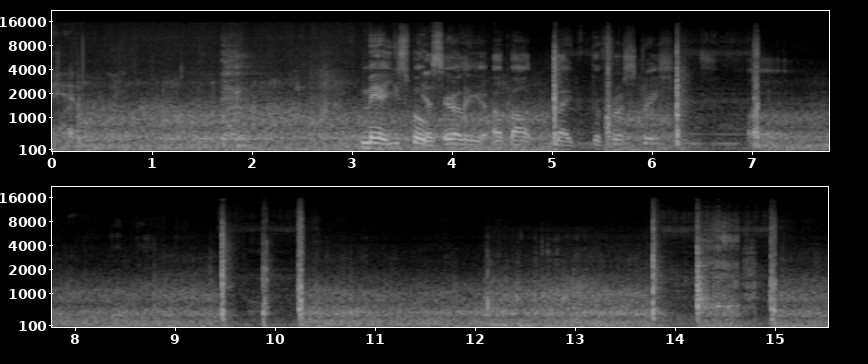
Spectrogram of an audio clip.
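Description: Skateboard wheels roll steadily over pavement.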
